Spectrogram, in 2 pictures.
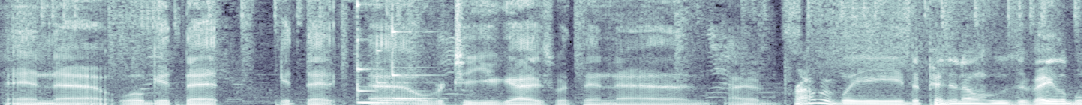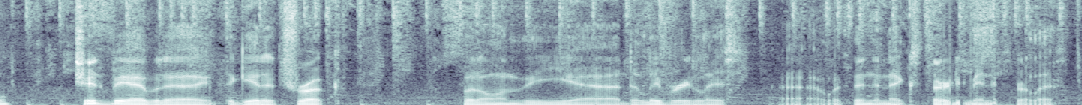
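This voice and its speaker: A streamer role-plays in a game as an obliging lawyer and crime boss, improvising in-character business talk politely, haltingly, and with many fillers. His very deep, mellow voice sounds businesslike and accommodating, with faint music behind him.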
